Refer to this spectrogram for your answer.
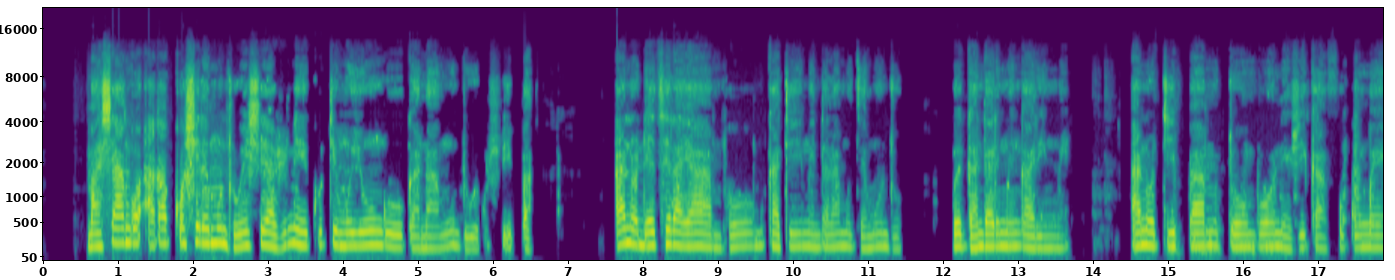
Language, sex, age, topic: Ndau, female, 36-49, health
